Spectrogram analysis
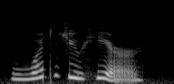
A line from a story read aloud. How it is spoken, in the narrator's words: She spoke calmly, focusing on curiosity over anger or judgment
